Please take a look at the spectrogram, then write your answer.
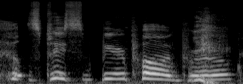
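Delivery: high, slow party bro; frat bro. Acted. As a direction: drawl it like a goofy bro. Voicing zombie frat boy.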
